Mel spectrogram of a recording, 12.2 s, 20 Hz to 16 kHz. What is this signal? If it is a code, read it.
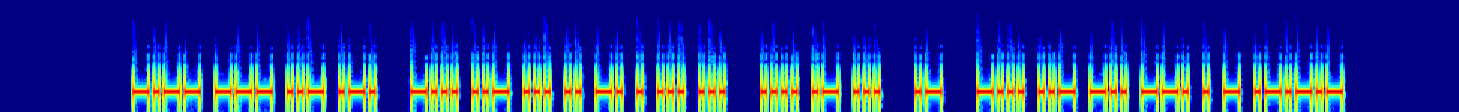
Morse code, heard as a keyed tone, about 28 wpm, 700 Hz. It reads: YOUR BUSINESS HAS A BUDGET.
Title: Sentences from Top 1200 Words 28wpm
